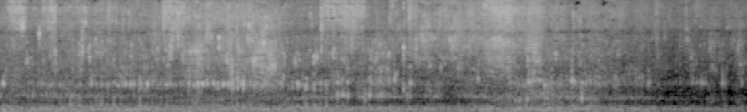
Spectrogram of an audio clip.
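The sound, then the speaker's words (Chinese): Hot water runs from a tap into a hair-washing basin, a steady, full rushing and splashing that stays even and fairly loud throughout without pause. “水开在这儿，把这个洗头盆泡满热水，让它浸泡着。”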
